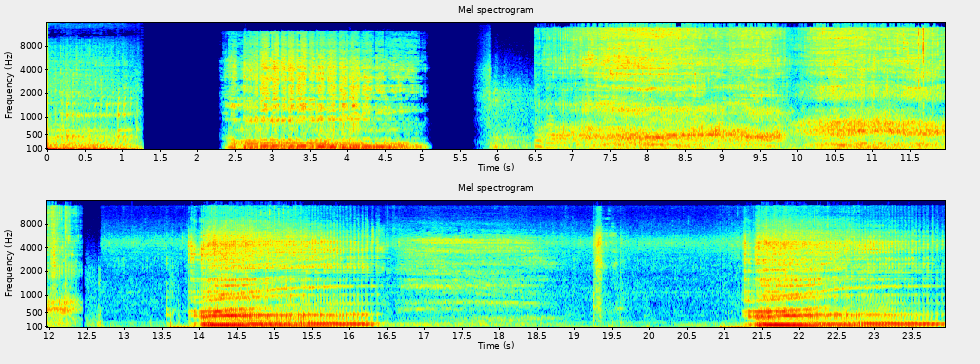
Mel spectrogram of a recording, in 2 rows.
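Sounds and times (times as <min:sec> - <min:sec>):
alligator roaring growls: 0:00.0 - 0:01.3, 0:02.3 - 0:05.1, 0:06.5 - 0:12.5, 0:13.6 - 0:18.8, 0:21.0 - 0:23.9.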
